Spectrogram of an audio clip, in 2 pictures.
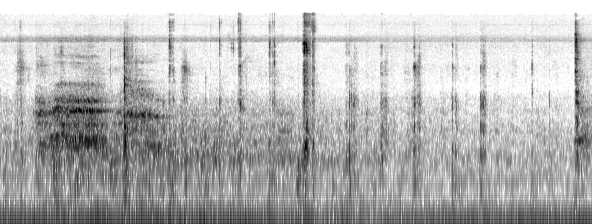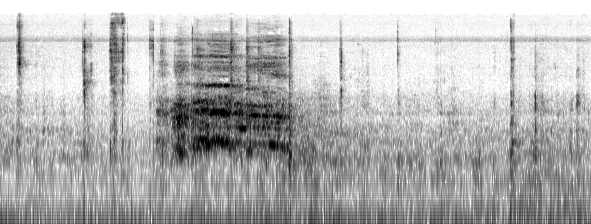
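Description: A rooster crows twice, once about a second in and again near ten seconds in, each crow lasting over a second. Close-up chewing and mouth clicks come and go between the crows, over a steady low hum.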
